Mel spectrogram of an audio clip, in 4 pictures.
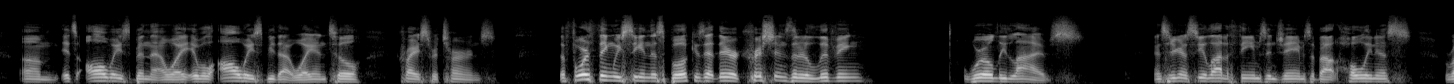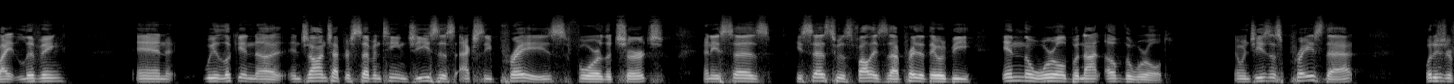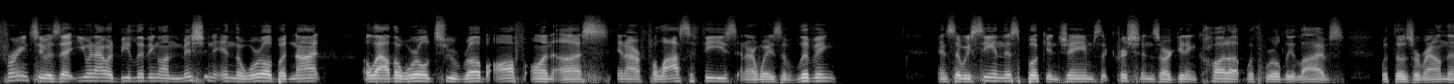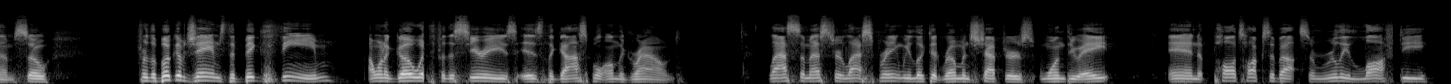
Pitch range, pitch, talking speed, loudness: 125-155 Hz, 140 Hz, 195 wpm, -22 LUFS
